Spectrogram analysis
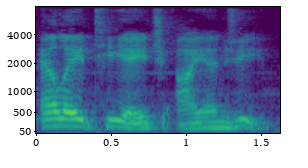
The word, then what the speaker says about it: lathing: did we learn today I learned how to pronounce the word l-a-t-h and l-a-t-h-i-n-g one is laugh the other one lathing lathing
